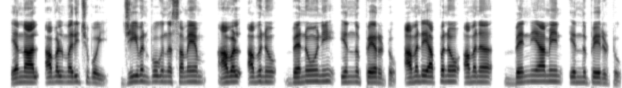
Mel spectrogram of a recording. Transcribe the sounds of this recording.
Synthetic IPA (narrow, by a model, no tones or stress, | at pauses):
e̞nːaːlɐʋɐɭmɐɾit͡ɕːupo̞ːjḭ | d͡ʑiːʋɐnpo̞ːɣunːɐsɐmɐjɐmɐʋɐɭɐʋɐnube̞noːnie̞nːupe̞ːriʈːṵɐʋɐnde̞ɐpːɐnoːʔɐʋɐnɨbe̞njaːmiːne̞nːupe̞ːɾiʈːṵ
